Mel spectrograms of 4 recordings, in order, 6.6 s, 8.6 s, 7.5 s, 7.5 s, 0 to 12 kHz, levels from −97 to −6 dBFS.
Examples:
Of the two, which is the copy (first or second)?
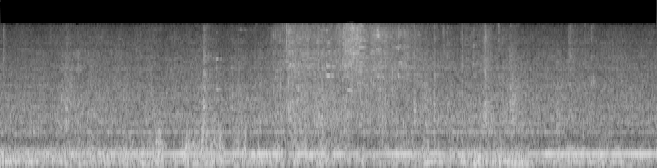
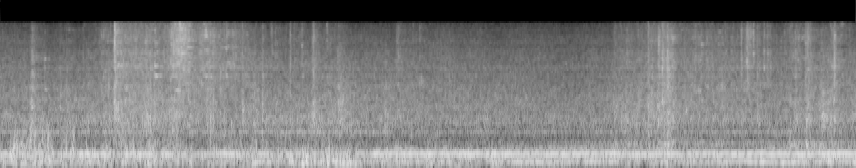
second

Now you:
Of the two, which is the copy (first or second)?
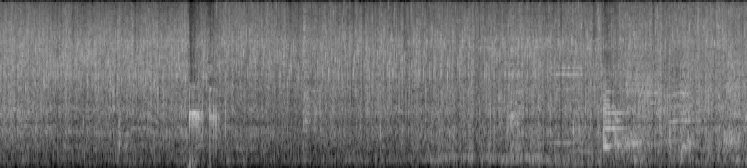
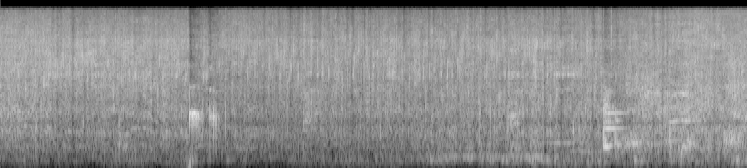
second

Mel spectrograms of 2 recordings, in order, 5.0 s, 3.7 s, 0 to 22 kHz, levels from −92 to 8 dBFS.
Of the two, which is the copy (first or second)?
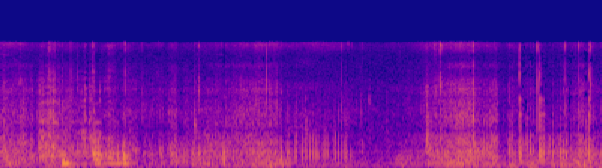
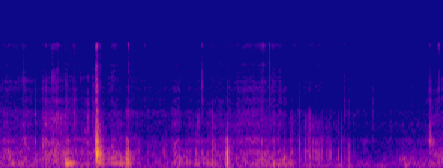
second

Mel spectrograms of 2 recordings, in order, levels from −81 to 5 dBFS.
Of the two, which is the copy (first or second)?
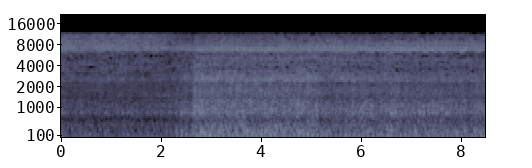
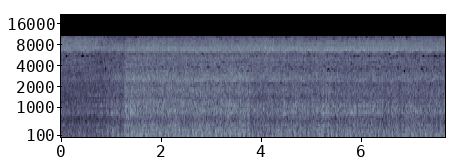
first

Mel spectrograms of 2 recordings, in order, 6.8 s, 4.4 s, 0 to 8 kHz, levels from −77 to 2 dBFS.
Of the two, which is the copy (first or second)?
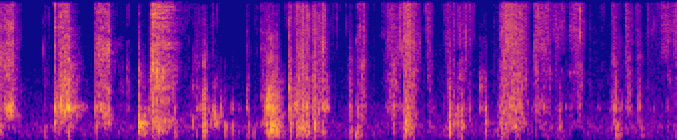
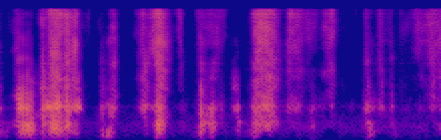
second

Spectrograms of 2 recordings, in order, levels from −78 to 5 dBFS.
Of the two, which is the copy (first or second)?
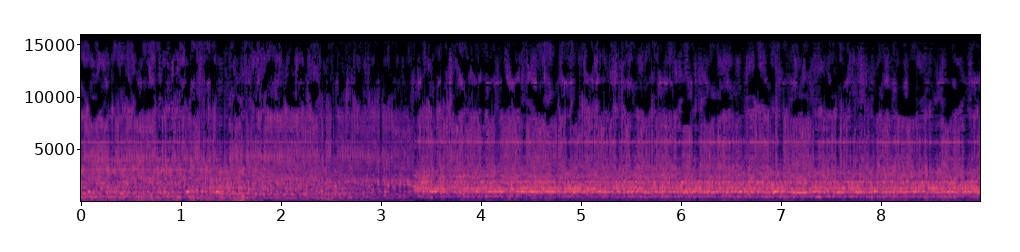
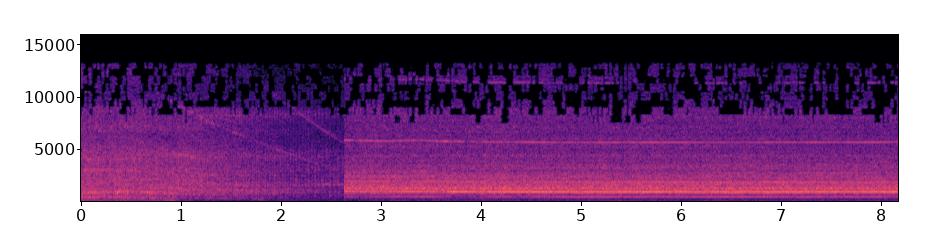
first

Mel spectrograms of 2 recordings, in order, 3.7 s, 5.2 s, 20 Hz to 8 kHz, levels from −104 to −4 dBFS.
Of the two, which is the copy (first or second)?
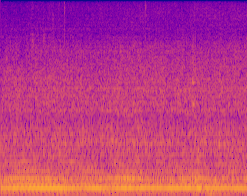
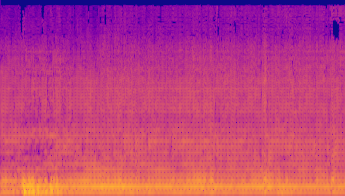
second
